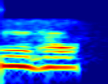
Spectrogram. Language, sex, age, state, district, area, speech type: Assamese, male, 18-30, Assam, Majuli, urban, conversation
